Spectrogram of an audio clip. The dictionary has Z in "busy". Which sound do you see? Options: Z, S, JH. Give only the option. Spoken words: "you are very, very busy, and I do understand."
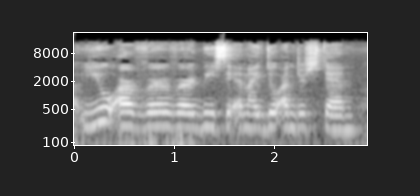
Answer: S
